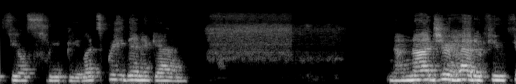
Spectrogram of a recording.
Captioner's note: inhales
